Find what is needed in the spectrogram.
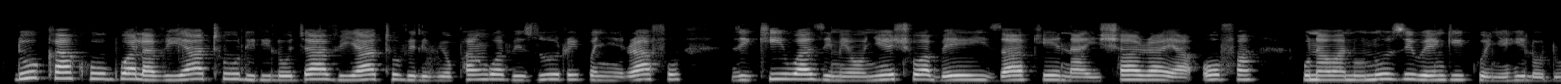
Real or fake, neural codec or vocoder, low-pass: real; none; 7.2 kHz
